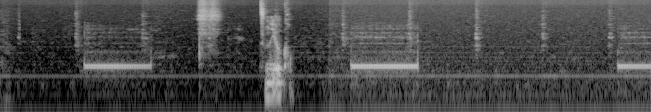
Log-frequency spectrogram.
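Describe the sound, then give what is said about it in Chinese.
A telephone ringback tone sounds three times as a call is placed, each a steady mid-pitched buzz lasting about a second, with brief bursts of talk and clicks between the rings; the call goes unanswered. “哎、又可以打了，来了，被挂掉了。”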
